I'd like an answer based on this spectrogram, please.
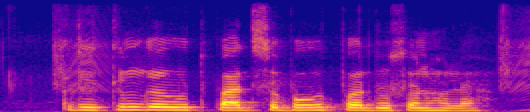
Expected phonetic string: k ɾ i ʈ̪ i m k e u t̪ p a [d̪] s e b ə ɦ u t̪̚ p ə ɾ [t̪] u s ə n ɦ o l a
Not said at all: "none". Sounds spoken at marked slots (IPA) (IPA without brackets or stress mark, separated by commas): d̪, d̪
